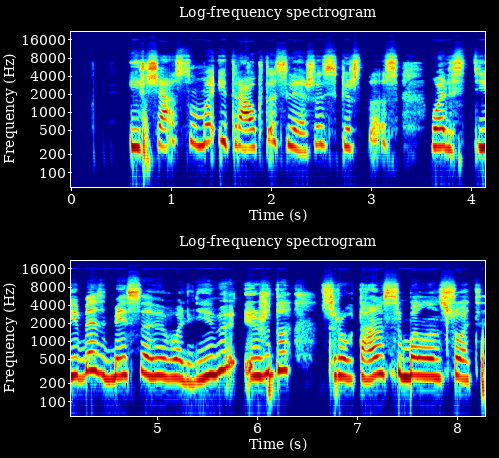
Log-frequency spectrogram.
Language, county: Lithuanian, Vilnius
